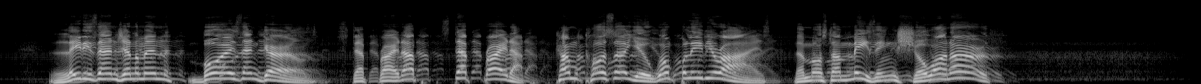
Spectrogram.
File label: Character Voice Old Time Announcer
